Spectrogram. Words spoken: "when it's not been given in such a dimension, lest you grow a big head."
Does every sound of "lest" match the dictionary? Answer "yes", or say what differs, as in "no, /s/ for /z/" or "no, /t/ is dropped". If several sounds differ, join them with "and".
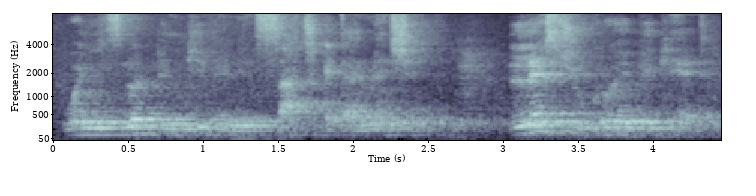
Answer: no, /s/ is dropped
